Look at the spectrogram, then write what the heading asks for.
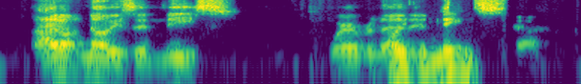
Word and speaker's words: Nice: He's in Nice.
